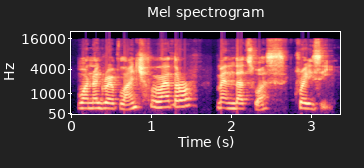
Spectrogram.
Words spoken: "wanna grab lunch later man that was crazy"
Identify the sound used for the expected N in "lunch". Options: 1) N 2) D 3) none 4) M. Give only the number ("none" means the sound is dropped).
1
